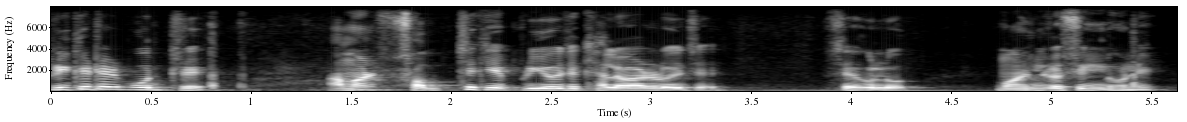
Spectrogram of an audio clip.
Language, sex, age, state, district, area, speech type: Bengali, male, 18-30, West Bengal, Hooghly, urban, spontaneous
